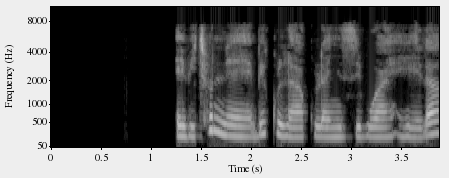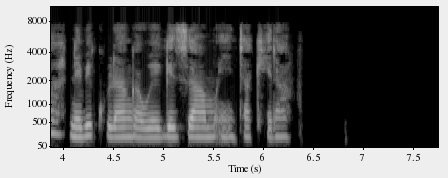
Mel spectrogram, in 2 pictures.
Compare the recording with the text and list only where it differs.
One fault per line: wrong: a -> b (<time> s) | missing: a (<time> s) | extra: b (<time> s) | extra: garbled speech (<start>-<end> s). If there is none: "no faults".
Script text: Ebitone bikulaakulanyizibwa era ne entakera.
extra: bikula nga weegezaamu (4.2 s)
